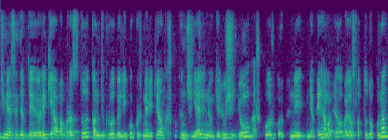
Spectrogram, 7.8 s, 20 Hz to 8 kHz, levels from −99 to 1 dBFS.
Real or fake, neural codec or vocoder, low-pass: fake; codec, 24 kHz, 0.9 kbps, WavTokenizer, medium speech release version 2; 7.2 kHz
